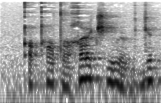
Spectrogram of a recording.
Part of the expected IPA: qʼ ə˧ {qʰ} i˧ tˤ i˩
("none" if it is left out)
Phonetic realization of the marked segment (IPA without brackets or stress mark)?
qʰ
